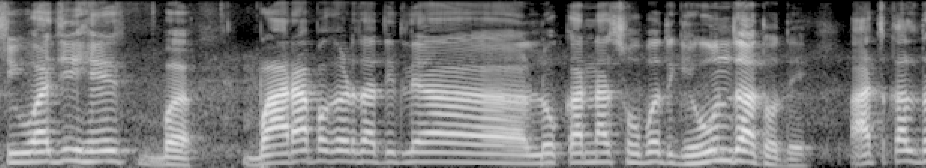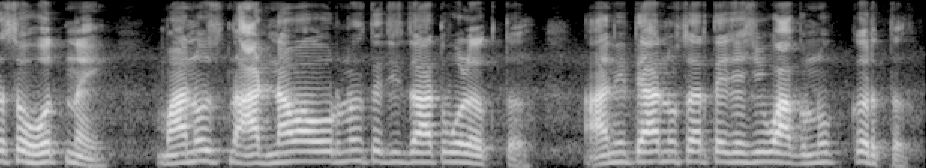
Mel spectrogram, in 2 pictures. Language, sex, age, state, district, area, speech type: Marathi, male, 45-60, Maharashtra, Osmanabad, rural, spontaneous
